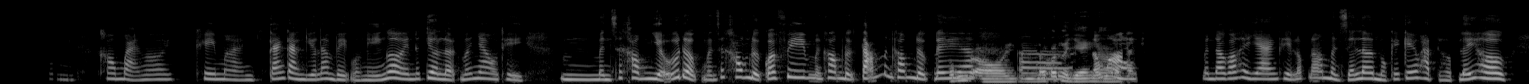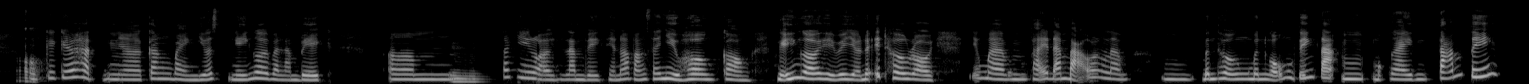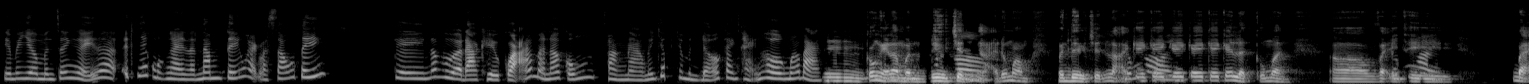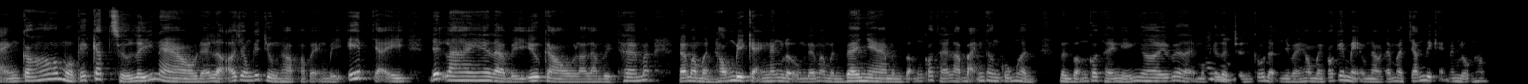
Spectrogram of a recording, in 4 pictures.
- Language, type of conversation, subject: Vietnamese, podcast, Bạn cân bằng giữa công việc và nghỉ ngơi như thế nào?
- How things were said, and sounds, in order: tapping; laughing while speaking: "nghỉ"; unintelligible speech; background speech; other background noise; in English: "deadline"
